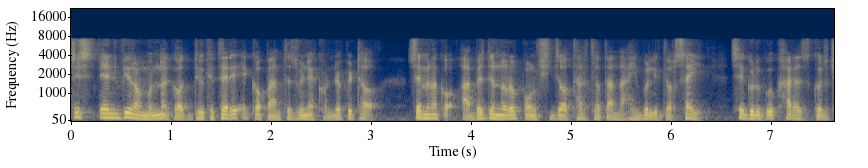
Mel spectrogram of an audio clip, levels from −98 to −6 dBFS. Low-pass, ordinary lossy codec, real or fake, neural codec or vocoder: 7.2 kHz; none; fake; codec, 16 kHz in and 24 kHz out, 0.8 kbps, FocalCodec, streaming, 65536 codes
